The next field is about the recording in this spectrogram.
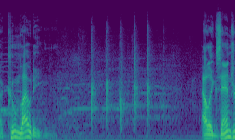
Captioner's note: audience applauds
